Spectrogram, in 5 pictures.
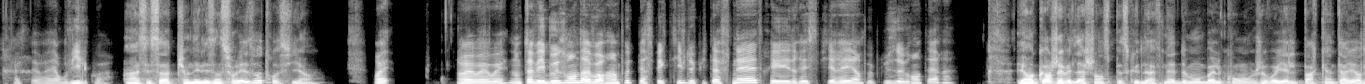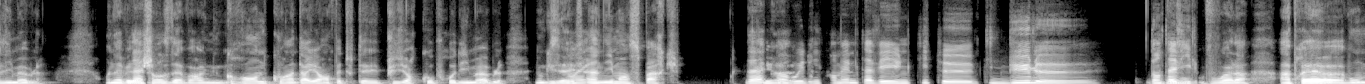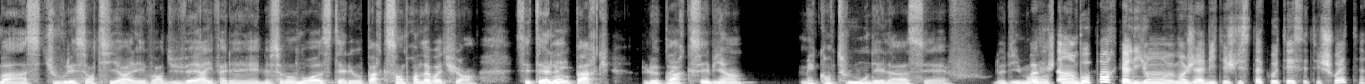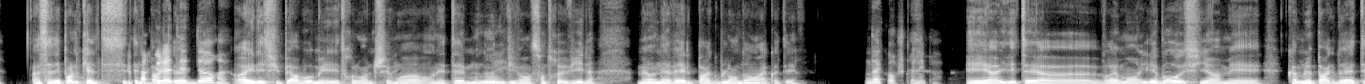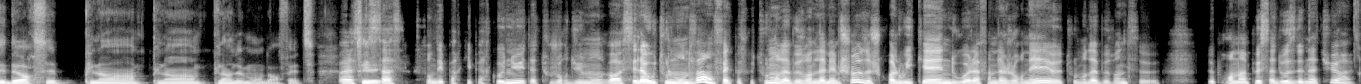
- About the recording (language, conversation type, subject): French, podcast, Qu'est-ce que la nature t'apporte au quotidien?
- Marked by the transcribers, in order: other background noise; stressed: "grande"; "copropriétés" said as "copro"; unintelligible speech; stressed: "week-end"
